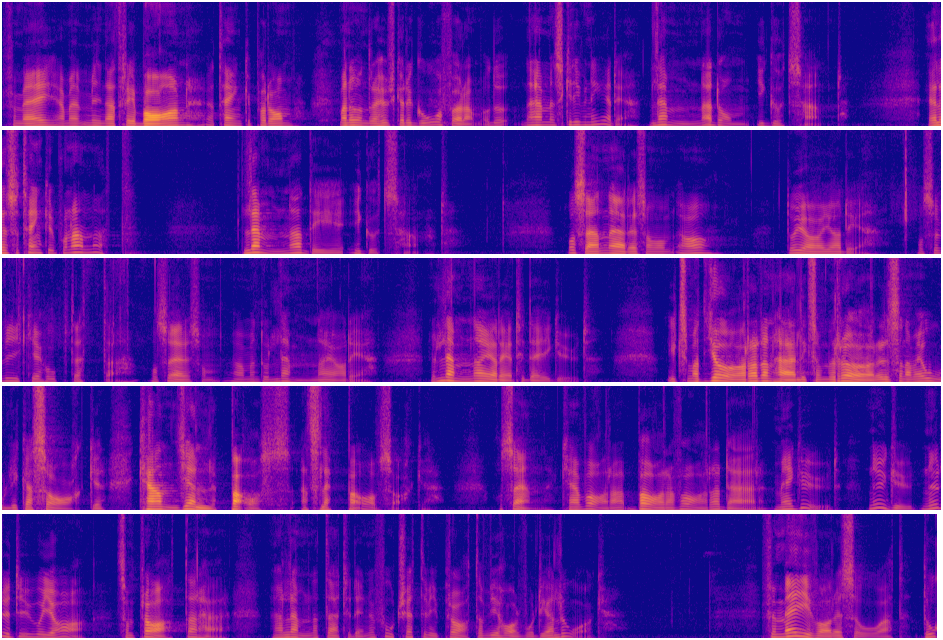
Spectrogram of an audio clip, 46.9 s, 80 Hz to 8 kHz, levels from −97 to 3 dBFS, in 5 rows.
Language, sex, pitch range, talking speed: Swedish, male, 130-170 Hz, 180 wpm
